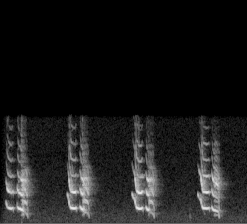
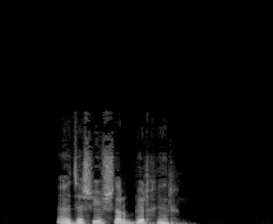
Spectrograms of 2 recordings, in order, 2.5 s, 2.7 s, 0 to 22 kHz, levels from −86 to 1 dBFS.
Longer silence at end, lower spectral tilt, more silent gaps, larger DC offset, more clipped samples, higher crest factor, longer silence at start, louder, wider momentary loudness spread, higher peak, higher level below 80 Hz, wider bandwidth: second, 0.25 s vs 0.9 s; second, 4.5 dB/octave vs -6 dB/octave; neither; first, 0.4% vs under 0.1%; neither; about the same, 16 dB vs 18 dB; second, 0.05 s vs 0.55 s; first, -13 LUFS vs -26 LUFS; about the same, 13 LU vs 13 LU; first, 0 dBFS vs -10 dBFS; second, -72 dBFS vs -56 dBFS; about the same, 11 kHz vs 11 kHz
